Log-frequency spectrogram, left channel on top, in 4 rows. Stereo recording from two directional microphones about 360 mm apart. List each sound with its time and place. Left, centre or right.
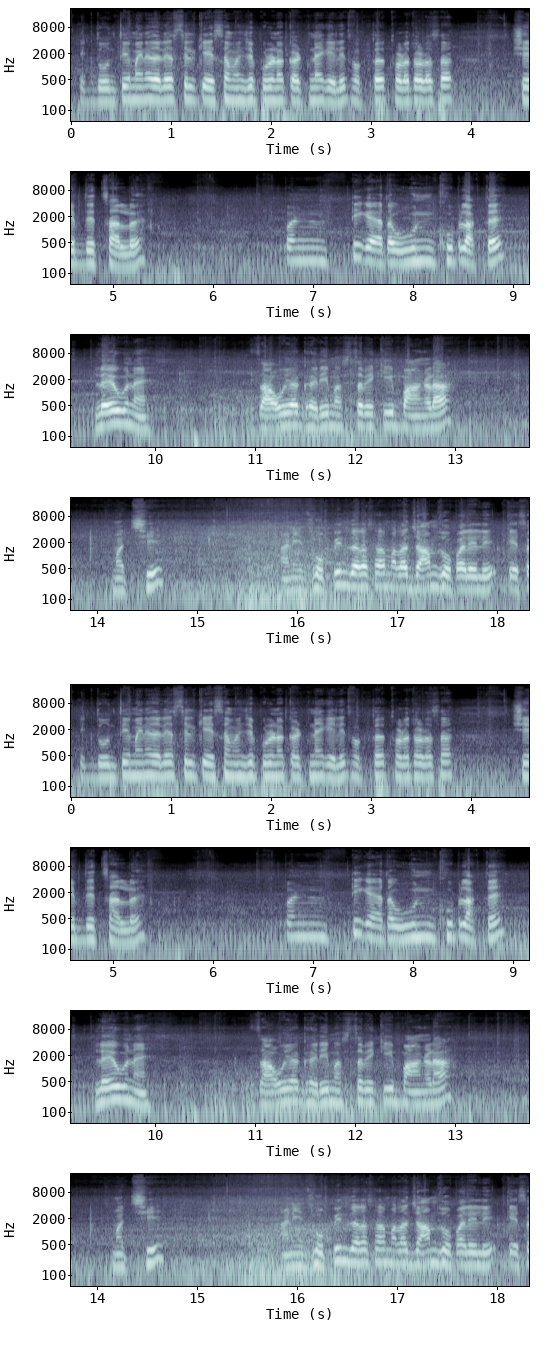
0.1 s speech: centre
6.7 s speech: centre
11.0 s speech: centre
14.2 s speech: centre
14.8 s boat: right
15.9 s speech: centre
